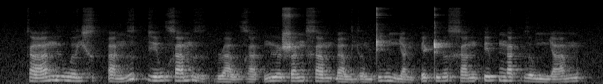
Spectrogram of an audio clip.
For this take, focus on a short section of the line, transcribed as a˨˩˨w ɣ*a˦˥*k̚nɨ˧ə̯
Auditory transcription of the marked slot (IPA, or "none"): a˨˩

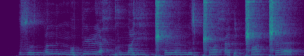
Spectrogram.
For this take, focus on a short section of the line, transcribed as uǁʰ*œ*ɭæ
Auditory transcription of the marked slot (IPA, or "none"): æ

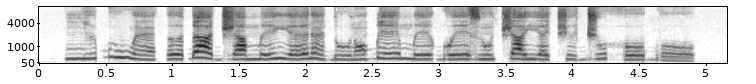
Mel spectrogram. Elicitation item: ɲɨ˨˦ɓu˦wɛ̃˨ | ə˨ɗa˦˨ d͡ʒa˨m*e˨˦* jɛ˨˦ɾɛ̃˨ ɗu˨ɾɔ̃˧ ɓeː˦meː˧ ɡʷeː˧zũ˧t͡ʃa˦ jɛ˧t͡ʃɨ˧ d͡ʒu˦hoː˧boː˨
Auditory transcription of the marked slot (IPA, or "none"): e˨˦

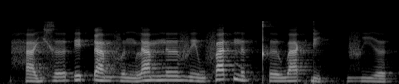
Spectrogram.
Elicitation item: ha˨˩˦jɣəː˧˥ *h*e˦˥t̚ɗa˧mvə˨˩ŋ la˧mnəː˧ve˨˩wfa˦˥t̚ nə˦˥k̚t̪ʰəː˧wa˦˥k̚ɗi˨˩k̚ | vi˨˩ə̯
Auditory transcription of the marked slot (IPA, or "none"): ʔ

